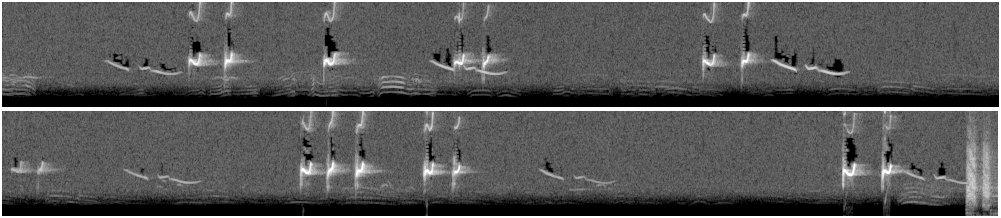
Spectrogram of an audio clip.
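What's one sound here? A three-banded plover gives sharp, high whistled calls.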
